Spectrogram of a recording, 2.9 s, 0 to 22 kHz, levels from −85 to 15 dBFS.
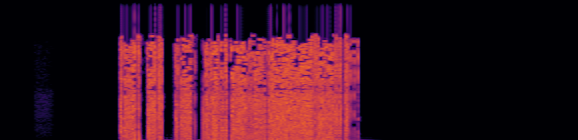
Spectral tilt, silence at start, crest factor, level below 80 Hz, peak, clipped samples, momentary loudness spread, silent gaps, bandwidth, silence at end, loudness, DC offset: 0 dB/octave; 0.6 s; 18 dB; -44 dBFS; 0 dBFS; under 0.1%; 6 LU; none; over 20 kHz; 1.1 s; -13 LUFS; under 0.1%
